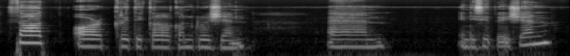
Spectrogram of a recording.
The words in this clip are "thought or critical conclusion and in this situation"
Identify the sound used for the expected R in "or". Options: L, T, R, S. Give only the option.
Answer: R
